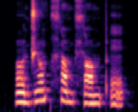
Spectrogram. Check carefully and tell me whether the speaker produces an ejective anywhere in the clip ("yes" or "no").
yes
